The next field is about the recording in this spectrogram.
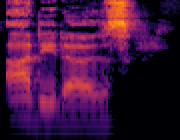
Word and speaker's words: Adidas: The other thing is Adidas, which is actually pronounced Adidas, was a massive European company, way bigger than Nike was at the time.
